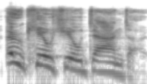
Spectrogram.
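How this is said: It is said in an exaggerated Cockney accent. "Let's do it, Cockney"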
